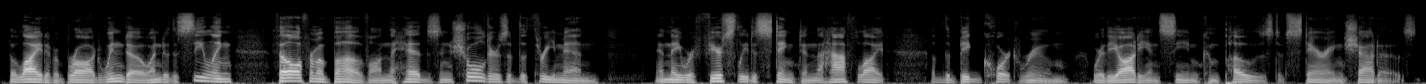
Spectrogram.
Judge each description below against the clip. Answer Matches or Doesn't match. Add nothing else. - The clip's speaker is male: Matches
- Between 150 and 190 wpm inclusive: Matches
